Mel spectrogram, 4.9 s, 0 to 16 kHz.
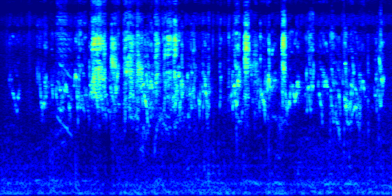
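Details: Pet budgerigars in Larkana, Sindh, recorded on 27 October 2023, chirping: dense, rapid, scratchy high chirps and twitters in irregular bursts, several birds overlapping without pause.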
